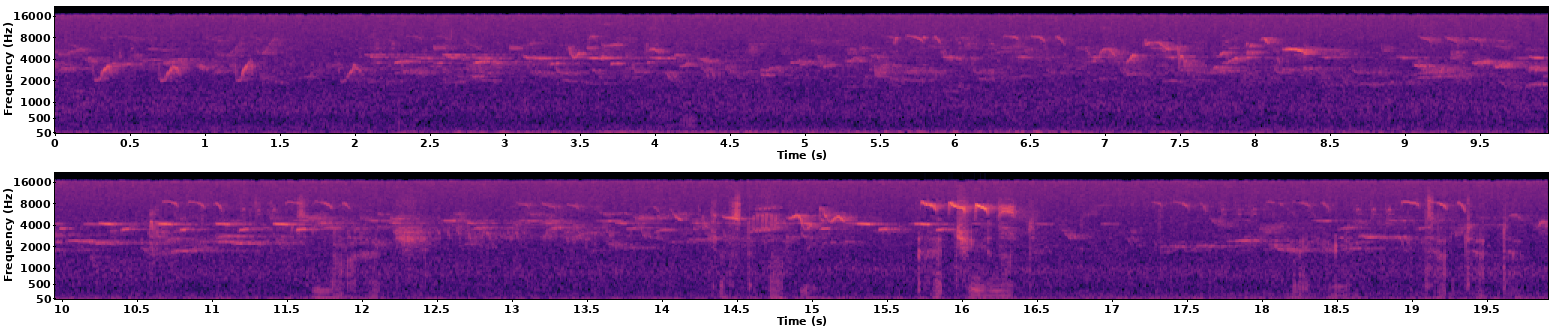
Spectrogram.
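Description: A busy woodland bird chorus of chiffchaff, blackcap, robins and dunnocks flying around, overlapping chirps and high calls, with clearer repeated calls of a nuthatch standing out, over a low outdoor rumble.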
